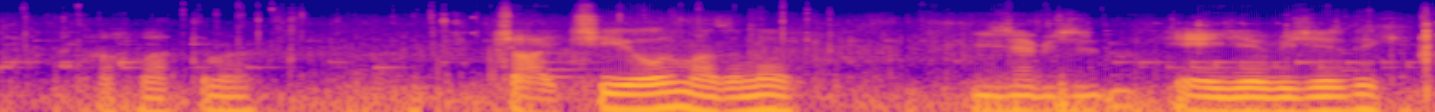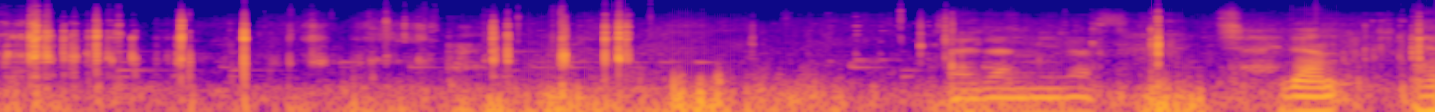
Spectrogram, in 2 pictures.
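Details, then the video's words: Akkaraman lambs, male, newly separated from their mothers, calling for them: loud wavering bleats with a strong tremble, several in a row with short gaps, over rural background noise and occasional human voices. "ARTIK KUZULAR ANNELERINDEN AYRILDI | ANAAAA ANAAA nerdesin diye bağırıyorlar"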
